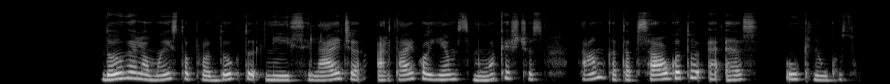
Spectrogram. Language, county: Lithuanian, Vilnius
